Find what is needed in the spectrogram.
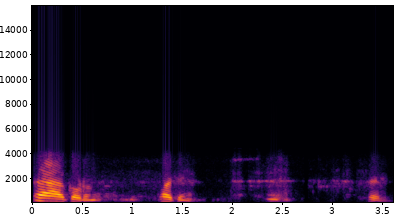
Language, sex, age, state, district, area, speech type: Tamil, male, 60+, Tamil Nadu, Madurai, rural, conversation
